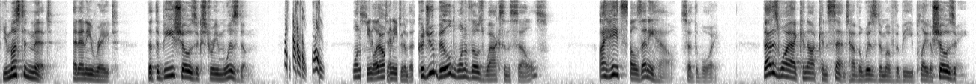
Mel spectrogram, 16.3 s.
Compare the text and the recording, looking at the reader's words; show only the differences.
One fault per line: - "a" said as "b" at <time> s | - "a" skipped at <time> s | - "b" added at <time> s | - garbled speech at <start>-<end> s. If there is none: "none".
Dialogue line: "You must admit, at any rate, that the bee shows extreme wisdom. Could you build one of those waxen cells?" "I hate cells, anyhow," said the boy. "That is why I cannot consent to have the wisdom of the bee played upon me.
- garbled speech at 5.9-6.9 s
- "to" skipped at 14.1 s
- "upon" said as "shows" at 15.5 s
